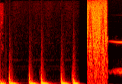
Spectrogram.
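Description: Heartbeat sound effect: about five deep thumps falling in pairs, followed near the end by a short burst of static-like hiss.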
